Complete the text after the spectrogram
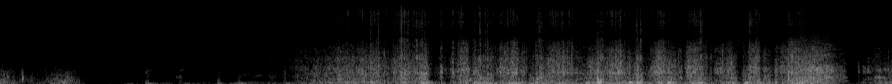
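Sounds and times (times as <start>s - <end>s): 
heavy rumbling rough rubbing: 2.7s - 8.9s
quick dense scratch strokes: 2.7s - 8.9s.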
